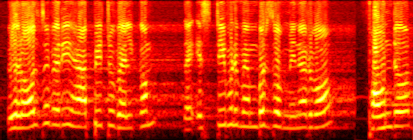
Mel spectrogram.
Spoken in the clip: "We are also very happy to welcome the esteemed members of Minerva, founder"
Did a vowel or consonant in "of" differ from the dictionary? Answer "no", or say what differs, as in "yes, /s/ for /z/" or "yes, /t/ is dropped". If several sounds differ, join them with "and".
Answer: no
